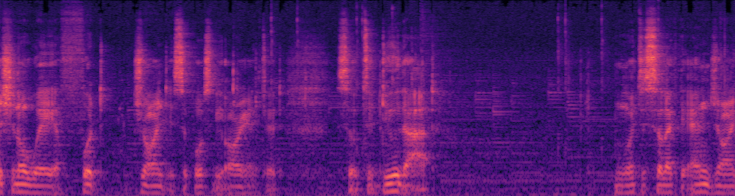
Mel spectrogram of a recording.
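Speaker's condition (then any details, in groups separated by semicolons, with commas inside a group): No condition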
